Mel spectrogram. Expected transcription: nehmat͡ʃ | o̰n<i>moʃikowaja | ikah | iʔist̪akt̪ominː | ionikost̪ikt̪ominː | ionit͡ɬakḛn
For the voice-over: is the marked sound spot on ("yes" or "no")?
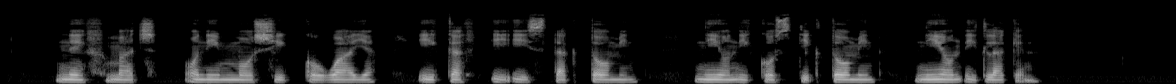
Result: yes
